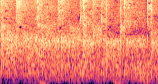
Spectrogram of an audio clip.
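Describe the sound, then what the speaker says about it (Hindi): Applause from an audience at a business meeting, a dense continuous wash of clapping heard from a distance and fairly faint. "एक बार जोरदार ताली हो जाए"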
